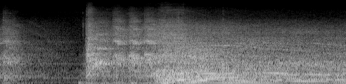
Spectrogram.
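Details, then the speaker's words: Scion tC after alternator repair, battery at 11.87 V before the start: it catches within a second, flares, then holds a steady even idle with no knocks or squeals. Normal start; battery light off and charging at 13.7 V. "all right so i can tell you i already like the sign i'm seeing the battery light is out which is good"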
